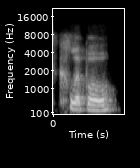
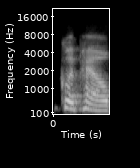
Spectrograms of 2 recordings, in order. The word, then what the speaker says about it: Klippel: last name and it's yeah it's clipple it looks like it's clippel but it's clipple oh okay got clipple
